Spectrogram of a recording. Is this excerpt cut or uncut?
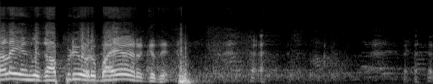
uncut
